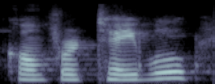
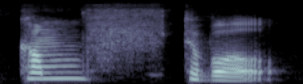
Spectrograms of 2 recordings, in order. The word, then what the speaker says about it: comfortable: then we have remember the next word is not comfortable it is comfortable comfortable the are it's not pronounced so you said comfortable then we have the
